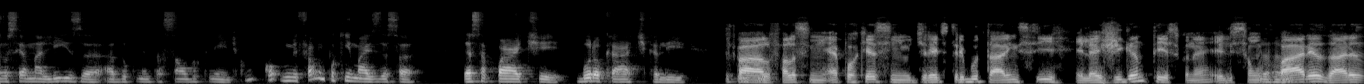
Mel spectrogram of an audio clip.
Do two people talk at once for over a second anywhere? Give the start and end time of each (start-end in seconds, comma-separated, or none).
none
